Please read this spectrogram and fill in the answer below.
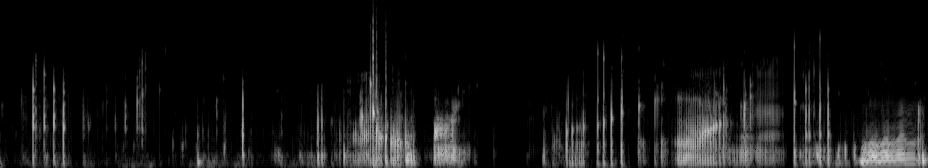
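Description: Bursts of gurgles, squeaks and bubbling growls separated by quiet gaps; active bowel sounds after eating, a normal finding.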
